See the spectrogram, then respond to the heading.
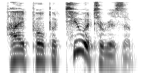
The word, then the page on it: hypopituitarism: British English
